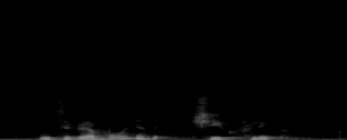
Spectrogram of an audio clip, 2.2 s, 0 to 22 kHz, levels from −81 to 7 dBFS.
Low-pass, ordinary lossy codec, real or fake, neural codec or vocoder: 7.2 kHz; MP3, 48 kbps; fake; codec, 16 kHz, 1 kbps, X-Codec, WavLM features, trained on Multilingual LibriSpeech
